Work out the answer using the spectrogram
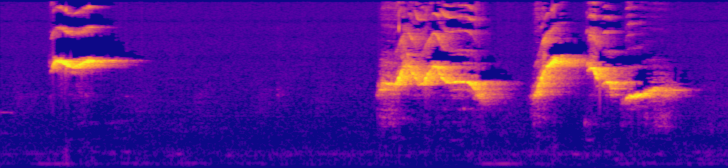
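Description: A grey parrot gives a short clear whistle, then two longer warbling whistles that slide up and down, high-pitched and tonal, with nothing else heard.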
